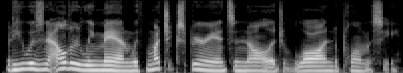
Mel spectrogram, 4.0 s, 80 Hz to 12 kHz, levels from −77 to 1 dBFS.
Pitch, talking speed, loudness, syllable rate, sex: 180 Hz, 225 wpm, -18 LUFS, 6.4 syllables/s, female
